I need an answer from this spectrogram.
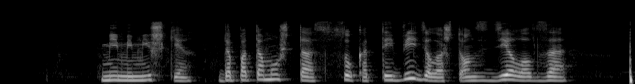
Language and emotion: Russian, angry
